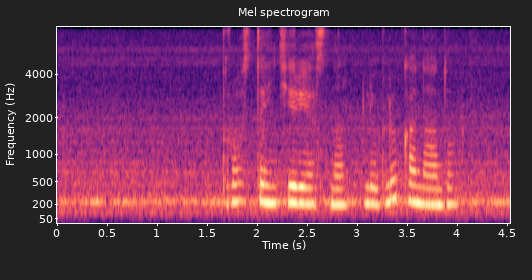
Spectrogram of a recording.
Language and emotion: Russian, neutral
